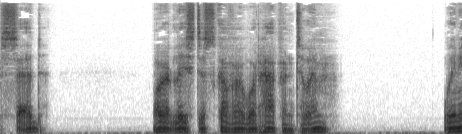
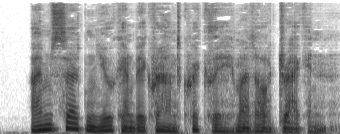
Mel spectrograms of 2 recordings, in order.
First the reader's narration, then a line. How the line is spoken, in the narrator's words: she said smoothly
